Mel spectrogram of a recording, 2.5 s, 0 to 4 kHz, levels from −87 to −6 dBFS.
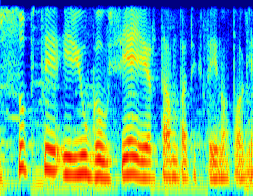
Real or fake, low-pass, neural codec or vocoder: real; 3.6 kHz; none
